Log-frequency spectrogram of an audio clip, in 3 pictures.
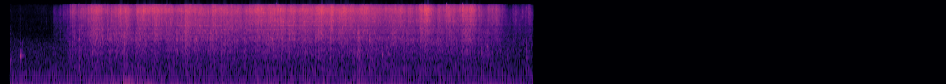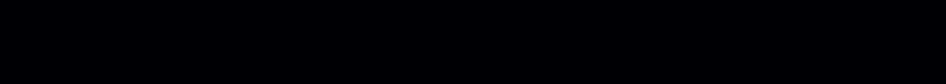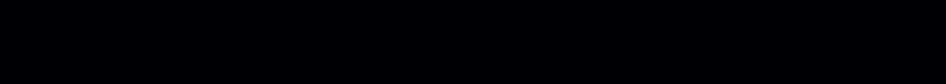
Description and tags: superMarket car
the sound of the steel cars that the super markets have
food, market, mercado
